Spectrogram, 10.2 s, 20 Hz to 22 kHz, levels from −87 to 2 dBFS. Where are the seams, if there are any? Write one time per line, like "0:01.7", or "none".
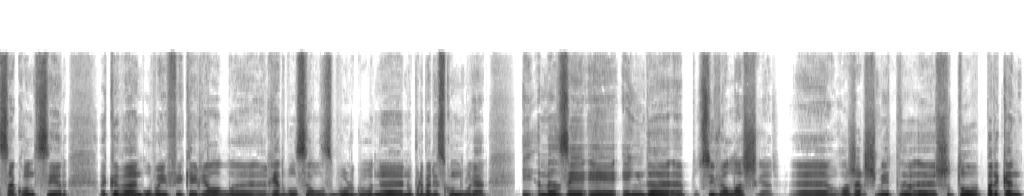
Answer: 0:01.4
0:05.1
